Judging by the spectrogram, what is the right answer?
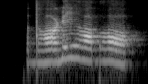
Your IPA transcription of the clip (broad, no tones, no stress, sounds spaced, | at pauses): dʱ ɒ ɳ i ɦ ɒ ɡʱ ɔ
